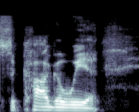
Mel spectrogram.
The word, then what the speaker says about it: Sacagawea: believe the best name the best way to pronounce her name was sakagawea and the thing to keep in mind is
